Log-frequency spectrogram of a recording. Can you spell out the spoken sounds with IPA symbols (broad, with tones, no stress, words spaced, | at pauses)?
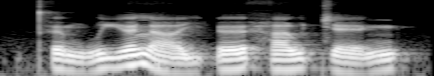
t̪ʰə˨˩mwi˧˥ə̯ laː˨˩˨jʔəː˧˥ha˧˥w cɛ˨˩˦ŋ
